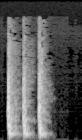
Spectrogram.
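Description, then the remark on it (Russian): Three quick, evenly spaced knocks on a wooden table, fairly loud, each a dull thud with a short decay, followed by silence. “Первым делом он постучал по столу.”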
